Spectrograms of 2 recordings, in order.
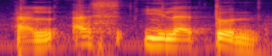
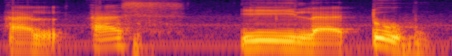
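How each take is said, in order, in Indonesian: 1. Kata itu berakhir dengan bunyi n tambahan. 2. Kata itu berakhir dengan vokal, tanpa n. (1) "Al-as'ilatun tak betul" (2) "Kita kena kata al-as'ilatu"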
